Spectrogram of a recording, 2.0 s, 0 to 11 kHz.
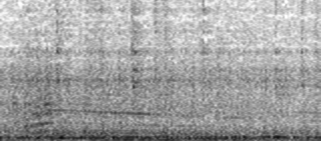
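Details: Uwinfly N9 first-generation electric scooter (separate motor, not hub), three years old, Nanjing Fardriver ND72360 controller: even mid-pitched motor hum with a light gear whir, no double beeping or cutting out; running normally after the faulty throttle grip was found.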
